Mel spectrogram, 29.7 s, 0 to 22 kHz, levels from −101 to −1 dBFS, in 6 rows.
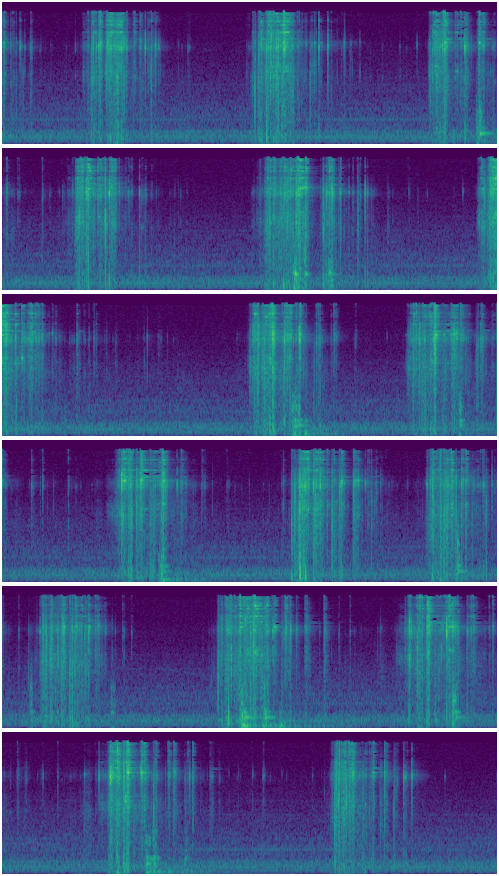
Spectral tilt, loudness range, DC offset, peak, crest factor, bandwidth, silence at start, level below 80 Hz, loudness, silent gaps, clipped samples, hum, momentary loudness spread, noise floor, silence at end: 0 dB/octave; 5 LU; under 0.1%; 0 dBFS; 34 dB; 17 kHz; 0 s; -60 dBFS; -28 LUFS; none; under 0.1%; none; 23 LU; -59 dBFS; 0.9 s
